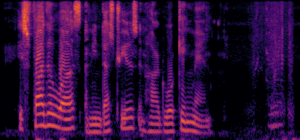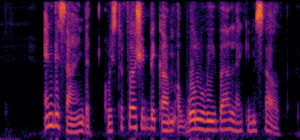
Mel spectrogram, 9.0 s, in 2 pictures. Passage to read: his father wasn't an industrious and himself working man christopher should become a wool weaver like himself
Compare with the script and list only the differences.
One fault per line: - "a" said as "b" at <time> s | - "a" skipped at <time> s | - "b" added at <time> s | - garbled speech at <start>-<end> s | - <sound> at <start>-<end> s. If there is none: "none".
- "wasn't" said as "was" at 0.8 s
- "himself" said as "hard" at 2.2 s
- squeak at 3.5-4.8 s
- "and designed that" added at 5.1 s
